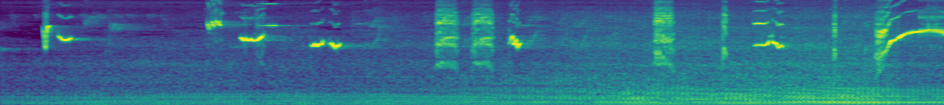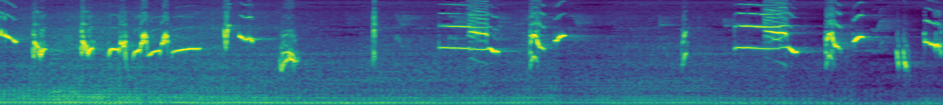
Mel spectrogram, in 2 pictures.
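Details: Oriental magpie-robin song used to provoke other magpie-robins: scattered clicks, buzzy notes and whistles with one loud arched whistle, set against a noisy low rumble.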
